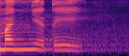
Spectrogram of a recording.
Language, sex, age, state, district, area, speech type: Sanskrit, female, 18-30, Kerala, Palakkad, rural, read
